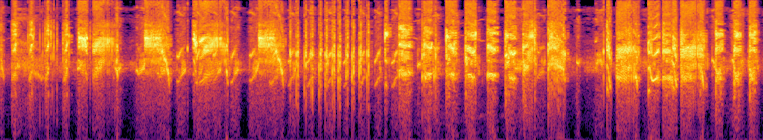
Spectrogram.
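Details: Swiftlet external sound recording: busy, high, buzzy twittering mixed with rapid clicks and short rising notes, pulsing on and off throughout.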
